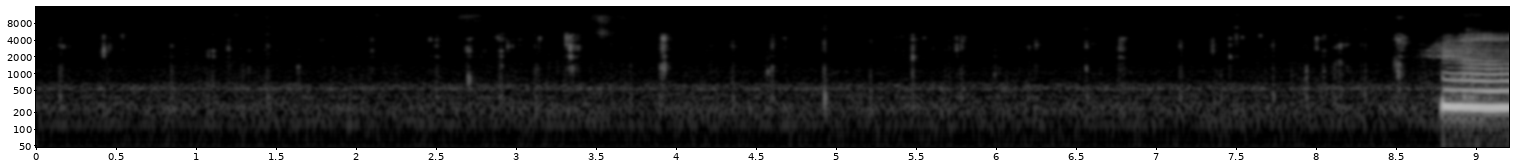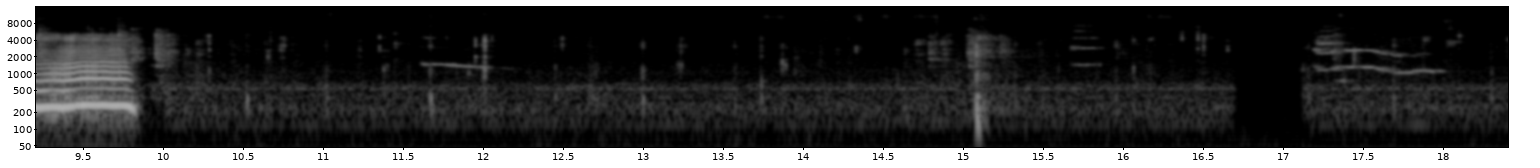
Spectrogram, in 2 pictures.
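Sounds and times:
faint chewing: 0.0s - 18.3s
cat meowing: 17.1s - 18.1s.

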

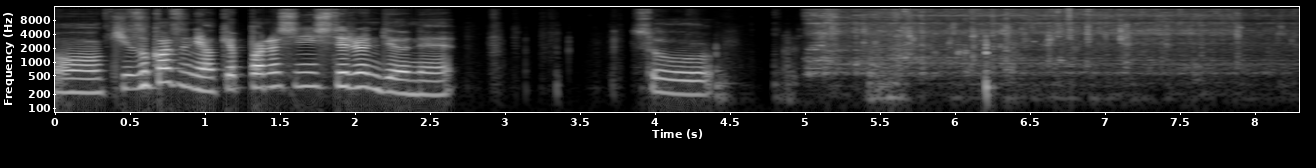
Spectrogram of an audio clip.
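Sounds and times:
speech: 0.0s - 2.8s, 3.9s - 5.6s
running tap water splashing into a sink: 5.0s - 8.2s.

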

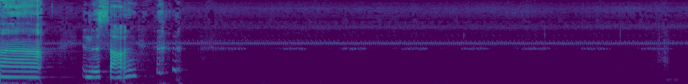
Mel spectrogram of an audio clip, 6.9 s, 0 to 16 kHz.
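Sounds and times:
speech: 0.0s - 1.8s
chorus of crickets chirping: 0.0s - 6.8s
soft bump of low noise: 6.4s - 6.8s.

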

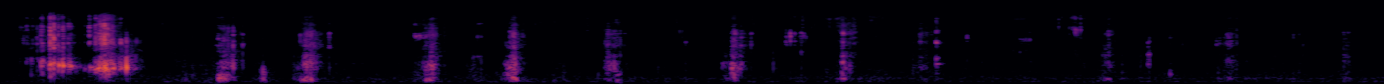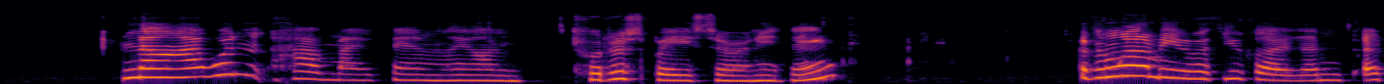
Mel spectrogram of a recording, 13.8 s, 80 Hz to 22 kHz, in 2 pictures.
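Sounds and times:
crunchy food being chewed: 0.0s - 7.5s, 11.1s - 12.3s
speech: 7.6s - 11.2s, 12.4s - 13.8s.

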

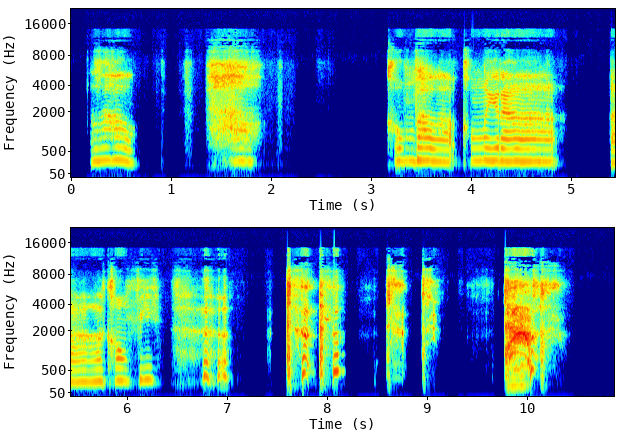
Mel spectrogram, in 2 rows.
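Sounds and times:
speech: 3.2s - 7.1s
person coughing in short harsh bursts: 7.6s - 9.2s, 9.8s - 10.4s.

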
